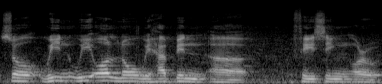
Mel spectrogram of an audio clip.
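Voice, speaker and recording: A man with a Manipur accent, ordinary pitch variation and noticeable background noise. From Manipur, northeast India. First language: Manipuri. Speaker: panel speaker, international relations academic. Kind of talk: panel talk. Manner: halting, many fillers.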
